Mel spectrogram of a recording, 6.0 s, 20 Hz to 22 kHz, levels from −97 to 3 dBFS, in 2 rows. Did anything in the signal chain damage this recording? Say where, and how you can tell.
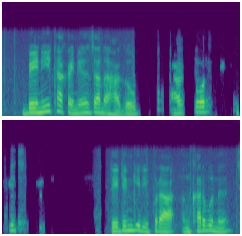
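Yes, the damage is in the call processing, specifically the echo canceller.

First, there's other side's voice leaking through. Short scraps of a second voice show up at 1.64 to 1.68 s, 1.94 to 2.03 s and 3.17 to 3.29 s, sitting well under the talker: about 30 dB down in the first, about 20 dB down in the other two. That's most likely loudspeaker playback bleeding into the mic and not fully cancelled, so the residual slips through in short scraps.

Then there's speech suppressed in double talk. Right after that first leak, from 1.68 to 1.77 s, the talker's level drops, and again across 2.05 to 3.74 s, where roughly a second of that stretch gets pulled down, at worst by something like 40 dB. The likely story is that both ends were talking at once, the canceller couldn't tell its own talker from the echo, and it ducked everything together.

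Last, background gated by the echo canceller: at 4.02 to 4.14 s the room tone itself dips hard, about 35 dB at the deepest, for about a tenth of a second, then comes back. That's the canceller clamping the mic while the far end plays and releasing once it lets go.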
